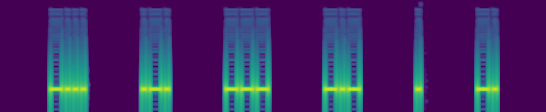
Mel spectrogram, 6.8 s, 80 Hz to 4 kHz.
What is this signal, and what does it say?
Morse code, heard as a keyed tone, about 25 wpm, spaced as for 10 wpm, 550 Hz. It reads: BROKEN
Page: news-headlines-in-morse-code-at-10-wpm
